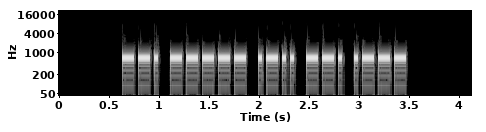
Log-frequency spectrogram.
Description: Morse code, heard as a keyed tone, about 30 wpm, 700 Hz. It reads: G0LGJ
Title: DXCC-100 Call Signs - 5 Characters - Repeated 2x - 30wpm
